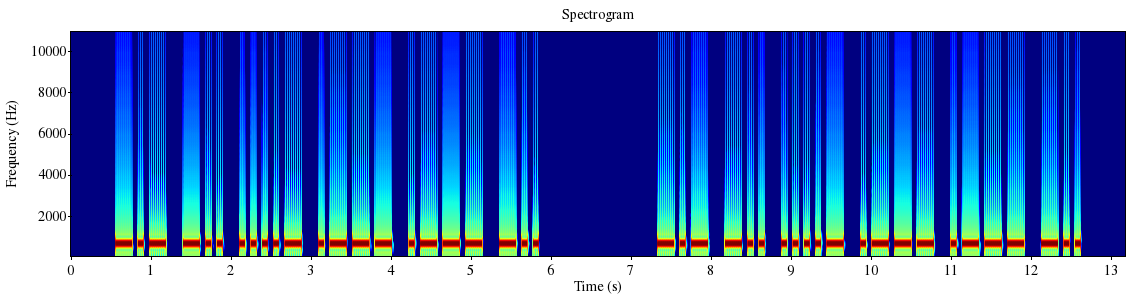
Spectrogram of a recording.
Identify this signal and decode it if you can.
Morse code, heard as a keyed tone, about 17 wpm, 700 Hz. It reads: KD4JJD KD4JJD
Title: USA Call Signs - 6 Characters - Repeated 2x - 17wpm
